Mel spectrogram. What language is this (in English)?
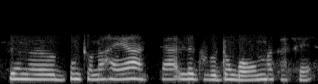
Bodo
